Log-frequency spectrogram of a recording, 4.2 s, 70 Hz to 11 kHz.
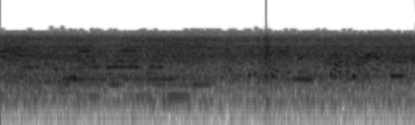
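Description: Weak shortwave AM broadcast of ZNBC Zambia on 5915 kHz over a radio receiver's speaker: faint, indistinct speech buried in loud, steady static hiss, with muffled, narrow-band audio typical of long-distance reception.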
